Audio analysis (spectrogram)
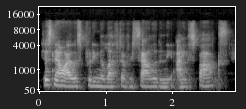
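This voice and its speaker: A woman's voice: low-pitched, close to an everyday voice. An actress playing a fretful, fragile and slightly odd middle-aged woman in a play reading, hesitant and stammering. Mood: overwhelmed, fretful. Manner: anxious, halting, self-pitying. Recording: noisy room recording with ambience.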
